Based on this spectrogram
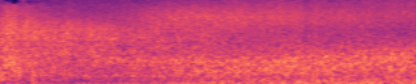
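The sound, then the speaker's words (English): A loud, continuous rumble of thunder rolls through a tempest with lightning, a dense, roaring wash of sound that holds steady for about two seconds without fading. No voices are heard. “the luminous cloud, is merely an electrical phenomenon, not uncommon in a tempest like this.”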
